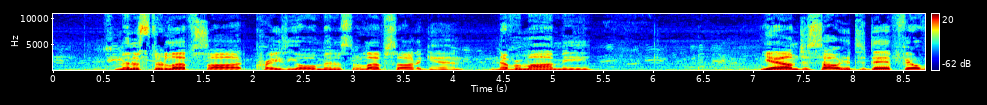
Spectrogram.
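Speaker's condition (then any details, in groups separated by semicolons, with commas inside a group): No condition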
